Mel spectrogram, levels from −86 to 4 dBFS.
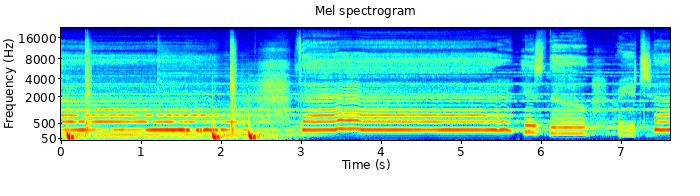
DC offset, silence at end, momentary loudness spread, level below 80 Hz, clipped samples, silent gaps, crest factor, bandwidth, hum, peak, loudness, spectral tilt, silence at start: under 0.1%; 0 s; 9 LU; -26 dBFS; under 0.1%; none; 16 dB; 19 kHz; none; 0 dBFS; -16 LUFS; -5.5 dB/octave; 0 s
